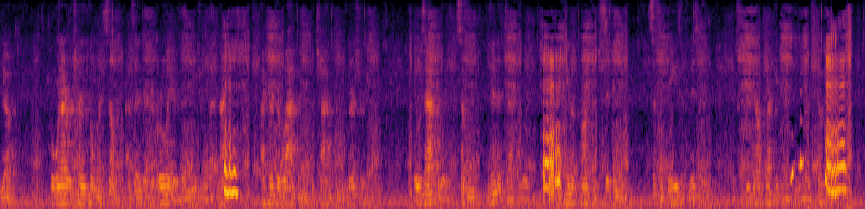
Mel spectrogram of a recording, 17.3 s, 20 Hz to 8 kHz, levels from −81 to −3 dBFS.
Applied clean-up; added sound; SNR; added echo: none; Dog; -4 dB; reverberation time 1.1 s.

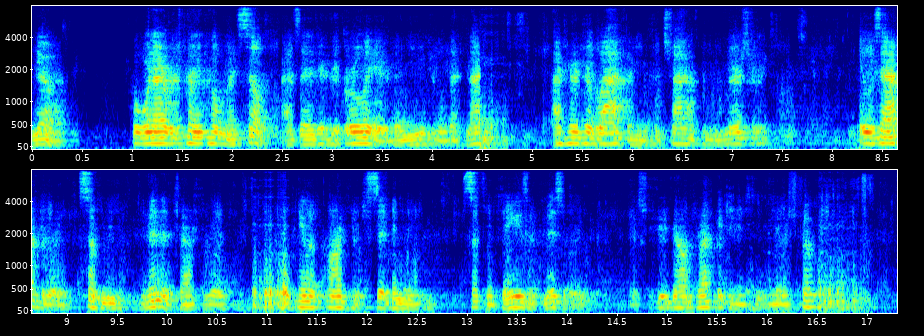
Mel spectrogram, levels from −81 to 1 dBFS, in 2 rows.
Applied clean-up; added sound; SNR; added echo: neural separator model SepFormer DNS4.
